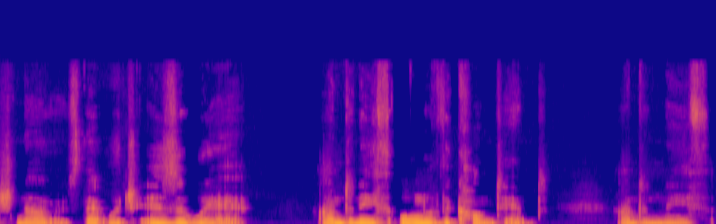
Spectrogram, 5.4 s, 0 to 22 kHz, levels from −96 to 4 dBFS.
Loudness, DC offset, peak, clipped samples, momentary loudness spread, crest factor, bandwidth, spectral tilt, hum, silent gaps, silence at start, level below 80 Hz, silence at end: -26 LUFS; under 0.1%; -10 dBFS; under 0.1%; 11 LU; 16 dB; 16 kHz; -7.5 dB/octave; none; none; 0 s; -50 dBFS; 0.1 s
